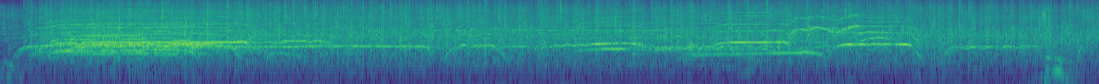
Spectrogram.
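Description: Loud, sustained applause from an audience with cheering, whoops and high-pitched shouts rising above the clapping, continuing steadily for over ten seconds before tapering slightly at the end.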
